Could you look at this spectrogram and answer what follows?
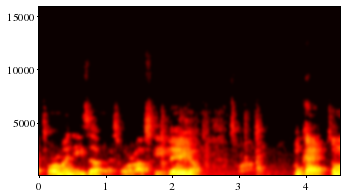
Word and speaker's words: Swarovski: we use here is if if you skied for years and you get older you don't want us anymore and you swore off skiing that's one way to really kind of pronunciate it out helps people understand it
